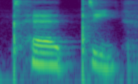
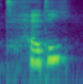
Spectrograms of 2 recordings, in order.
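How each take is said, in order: First: "teddy" slowly as two separate beats, ted-dee; split into syllables. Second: Said in the usual way. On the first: Shown as a demonstration. Teacher showing what two syllables are, said in separate beats. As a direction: break "teddy" in two with a gap. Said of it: "which is two syllables". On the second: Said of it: "it's teddy".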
